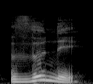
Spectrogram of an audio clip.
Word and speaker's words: venez: Vous venez. Okay, so a Z at the end combine will give you the sound E, and here you've got venez.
